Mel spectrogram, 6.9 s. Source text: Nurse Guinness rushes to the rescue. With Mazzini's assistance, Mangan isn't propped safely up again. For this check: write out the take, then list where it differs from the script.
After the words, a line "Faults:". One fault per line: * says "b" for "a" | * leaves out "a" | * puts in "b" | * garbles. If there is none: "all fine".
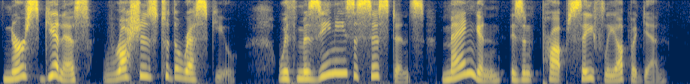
Nurse Guinness rushes to the rescue. With Mazzini's assistance, Mangan isn't propped safely up again.
Faults:
all fine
